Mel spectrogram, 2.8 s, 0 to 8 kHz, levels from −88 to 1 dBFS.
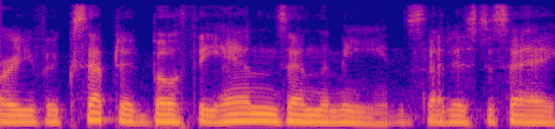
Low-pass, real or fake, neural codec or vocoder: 7.2 kHz; real; none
